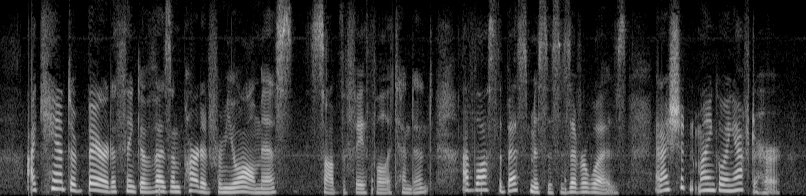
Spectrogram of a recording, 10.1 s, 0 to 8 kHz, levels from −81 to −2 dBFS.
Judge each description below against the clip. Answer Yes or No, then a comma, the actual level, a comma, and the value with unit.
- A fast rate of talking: Yes, fast, 210 wpm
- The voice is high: Yes, high, 195 Hz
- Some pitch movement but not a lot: No, wide, 6.7 semitones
